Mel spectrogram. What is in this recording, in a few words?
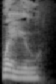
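"whale", British English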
